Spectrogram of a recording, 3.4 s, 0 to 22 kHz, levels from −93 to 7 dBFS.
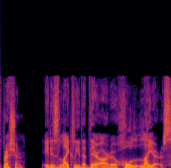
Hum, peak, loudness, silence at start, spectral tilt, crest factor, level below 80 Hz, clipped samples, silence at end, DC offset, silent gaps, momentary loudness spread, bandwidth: none; -6 dBFS; -22 LUFS; 0.05 s; -5 dB/octave; 16 dB; -54 dBFS; under 0.1%; 0 s; under 0.1%; none; 6 LU; 12.5 kHz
